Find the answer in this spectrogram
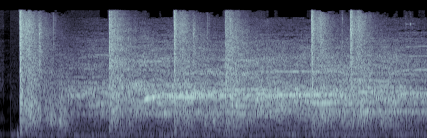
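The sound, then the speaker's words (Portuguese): A gunman fires at students in a school. About six sharp gunshots ring out at irregular intervals, each a loud crack over a constant, dense wash of noise from panicking students and staff. “Ele apontava para a cabeça dos estudantes do sexo feminino e disparava.”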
